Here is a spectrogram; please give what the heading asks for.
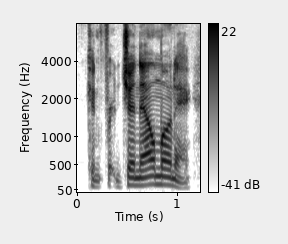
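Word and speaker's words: Janelle Monáe: from sources that have given some great casting janelle monae um but so so what do you think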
